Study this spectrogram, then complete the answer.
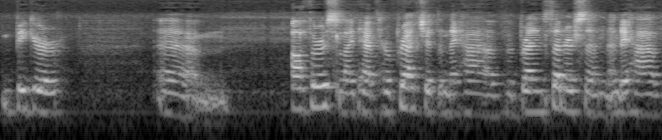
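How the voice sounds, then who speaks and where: With a Swedish accent, the speaker goes at a moderate pace with ordinary pitch variation over noticeable background noise. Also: woman. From Sweden. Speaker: book vlogger. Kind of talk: casual vlog monologue. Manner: casual with fillers.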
